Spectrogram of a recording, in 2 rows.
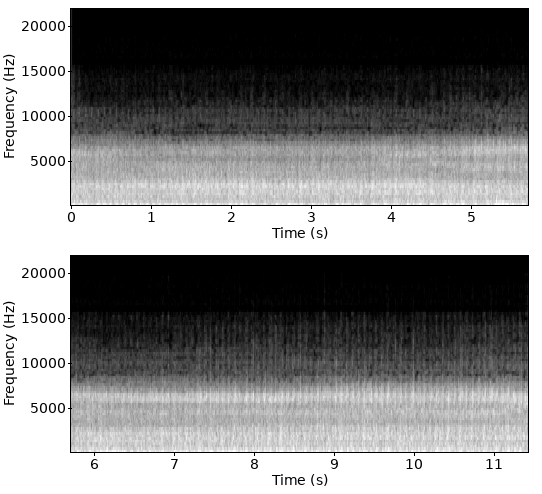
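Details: Stock Honda All New CB150R at cold idle: rough, irregular tapping clatter over the exhaust beat, knock-like noise when cold; source unclear.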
